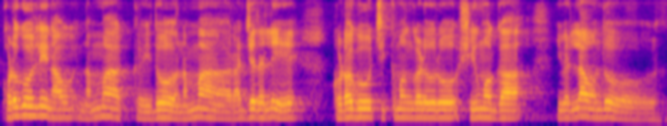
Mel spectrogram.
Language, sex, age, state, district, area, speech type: Kannada, male, 18-30, Karnataka, Tumkur, urban, spontaneous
